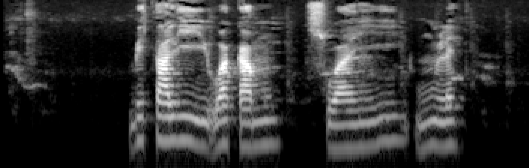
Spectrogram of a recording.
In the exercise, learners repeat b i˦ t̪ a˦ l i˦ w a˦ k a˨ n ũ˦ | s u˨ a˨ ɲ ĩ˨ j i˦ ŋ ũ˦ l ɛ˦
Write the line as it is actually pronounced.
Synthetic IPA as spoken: b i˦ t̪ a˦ l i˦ w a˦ k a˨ m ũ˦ | s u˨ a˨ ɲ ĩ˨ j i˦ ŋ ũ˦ l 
